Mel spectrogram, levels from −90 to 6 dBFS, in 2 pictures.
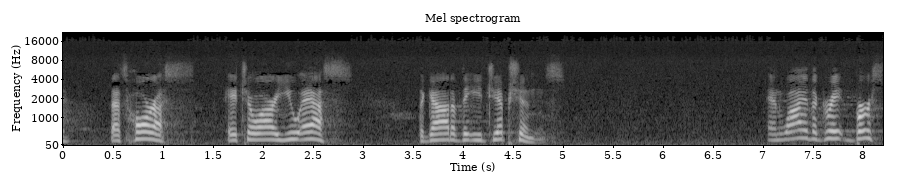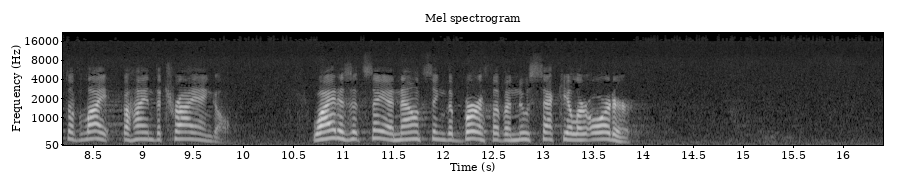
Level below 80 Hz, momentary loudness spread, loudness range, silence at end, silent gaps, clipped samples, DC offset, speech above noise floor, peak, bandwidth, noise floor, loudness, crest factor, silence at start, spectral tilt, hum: -58 dBFS; 19 LU; 6 LU; 2.5 s; none; under 0.1%; under 0.1%; 29 dB; -2 dBFS; 19.5 kHz; -51 dBFS; -22 LUFS; 22 dB; 0 s; -4.5 dB/octave; none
